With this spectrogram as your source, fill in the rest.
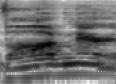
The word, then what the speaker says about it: Wagner: Wagner is how you say this for opera.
